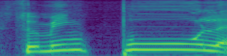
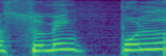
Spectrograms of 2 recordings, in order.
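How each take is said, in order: First: पूल with a long oo; correct long vowel. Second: पूल cut short like "pull"; wrong short vowel. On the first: Teacher correcting the mistake, long vowel in पूल. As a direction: stretch the oo in पूल. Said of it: "swimming पूल है". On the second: Teacher showing the mistake, short vowel in पूल. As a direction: say पूल with a brief u. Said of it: "नहीं है". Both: Shown as a demonstration.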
